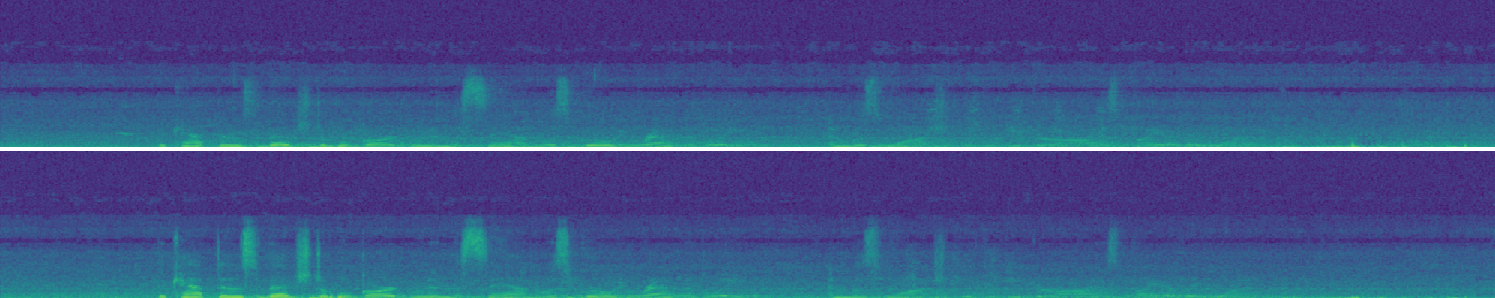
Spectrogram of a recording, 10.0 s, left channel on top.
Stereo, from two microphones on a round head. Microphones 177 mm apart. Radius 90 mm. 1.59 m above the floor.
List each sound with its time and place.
1.1 s a woman speaking: 65° right (ahead or behind), 0.6 m; by 8.5 s 15° right (ahead or behind), 5.5 m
